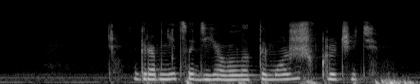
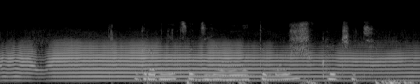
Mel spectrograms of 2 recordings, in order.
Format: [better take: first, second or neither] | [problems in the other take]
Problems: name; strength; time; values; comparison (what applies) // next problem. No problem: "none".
first | background sound (Trumpet); 4 dB above the speech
